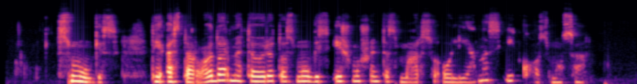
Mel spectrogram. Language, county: Lithuanian, Klaipėda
